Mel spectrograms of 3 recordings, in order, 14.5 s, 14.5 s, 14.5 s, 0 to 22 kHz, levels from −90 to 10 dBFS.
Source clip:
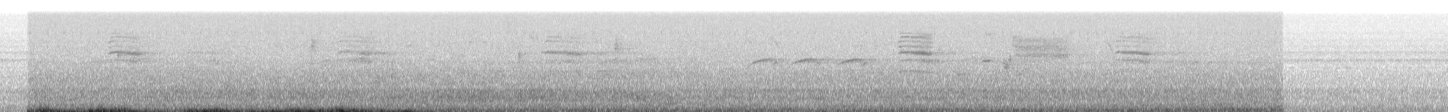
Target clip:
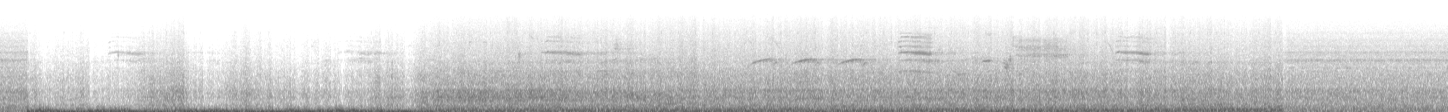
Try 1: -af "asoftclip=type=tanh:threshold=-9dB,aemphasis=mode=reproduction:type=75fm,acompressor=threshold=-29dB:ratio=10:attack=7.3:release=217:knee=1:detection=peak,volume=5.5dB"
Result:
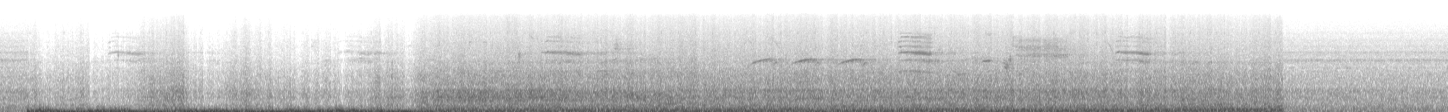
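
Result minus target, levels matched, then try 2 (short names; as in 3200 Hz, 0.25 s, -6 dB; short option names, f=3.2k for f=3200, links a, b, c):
compressor: peak gain reduction -5.5 dB
-af "asoftclip=type=tanh:threshold=-9dB,aemphasis=mode=reproduction:type=75fm,acompressor=threshold=-35dB:ratio=10:attack=7.3:release=217:knee=1:detection=peak,volume=5.5dB"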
